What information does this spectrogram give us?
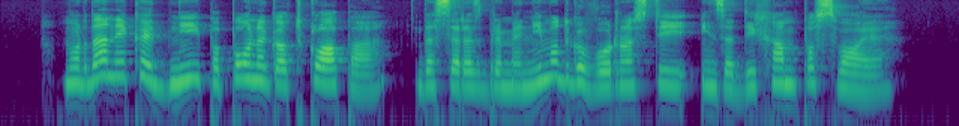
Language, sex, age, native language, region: Slovenian, female, 18-29, Slovenian, Southeast Slovenia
